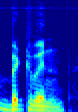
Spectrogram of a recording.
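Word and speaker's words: between: यहां पर विन में बड़ी की नहीं छोटी इ की कुछ ऐसा प्रोनाउंस करते हैं इसको बिटवीन। तो वहां पे ना व में बीन नहीं होता। यहां पे यहां पे तेज होता है विन बिटवीन।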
